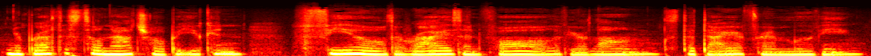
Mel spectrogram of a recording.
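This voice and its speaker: A woman leads a guided breathing and meditation lesson. Her voice is extremely husky and airy, close to a whisper, with a dark, relaxed tone and a creaky edge. She gives soft, unhurried instructions as a yoga teacher. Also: medium pitch.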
